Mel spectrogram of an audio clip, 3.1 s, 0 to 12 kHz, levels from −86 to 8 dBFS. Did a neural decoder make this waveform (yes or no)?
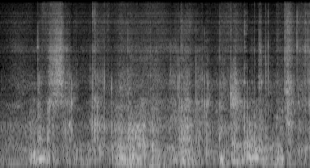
yes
